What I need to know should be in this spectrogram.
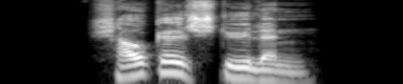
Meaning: dative plural of Schaukelstuhl
- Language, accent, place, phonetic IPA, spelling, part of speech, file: German, Germany, Berlin, [ˈʃaʊ̯kl̩ˌʃtyːlən], Schaukelstühlen, noun, De-Schaukelstühlen.ogg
